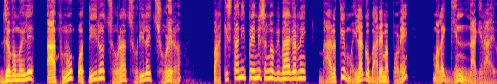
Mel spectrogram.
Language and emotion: Nepali, disgusted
